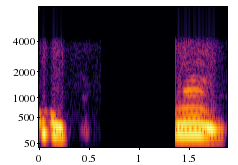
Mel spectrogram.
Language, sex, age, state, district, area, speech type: Manipuri, female, 60+, Manipur, Imphal East, urban, conversation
